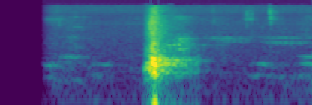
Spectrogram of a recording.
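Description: A single short intro sound effect about a second in, starting sharply and fading within about a third of a second.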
